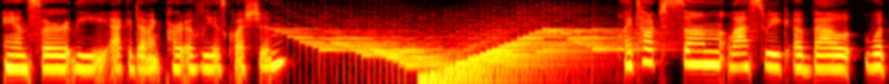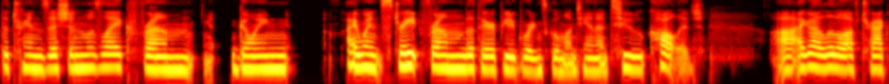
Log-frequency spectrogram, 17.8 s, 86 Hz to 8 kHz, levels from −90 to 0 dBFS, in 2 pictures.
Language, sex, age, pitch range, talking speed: English, female, 30-49, 195-215 Hz, 130 wpm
